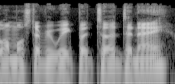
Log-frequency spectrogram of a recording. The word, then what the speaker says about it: Diné: they and it's D I N E. It's like this little accent mark, you know, over mm-hmm. the E, and it's pronounced Diné.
